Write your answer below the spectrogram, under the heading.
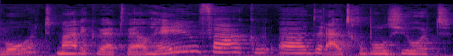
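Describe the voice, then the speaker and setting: A woman with a medium pitch talks at a very slow pace with lively intonation, and the room echo is audible. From West-Friesland, Netherlands. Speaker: former coaching client. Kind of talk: personal testimony. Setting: studio.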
